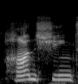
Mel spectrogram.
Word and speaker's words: Hanshin: so so for you Justin now plays for the Hanshin Tigers.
